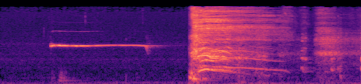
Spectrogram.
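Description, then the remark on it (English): A marmot's high-pitched call: a steady, piercing whistle-like tone for about a second, then a sudden loud, harsh scream that slides downward in pitch and fades out. “Wow, that was a very high-pitched scream.”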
